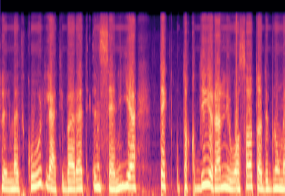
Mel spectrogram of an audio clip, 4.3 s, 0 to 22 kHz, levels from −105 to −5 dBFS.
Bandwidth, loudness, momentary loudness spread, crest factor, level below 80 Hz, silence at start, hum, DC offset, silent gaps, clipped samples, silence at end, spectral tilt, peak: 16 kHz; -8 LUFS; 7 LU; 8 dB; -34 dBFS; 0 s; none; under 0.1%; none; 2%; 0 s; -7 dB/octave; 0 dBFS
